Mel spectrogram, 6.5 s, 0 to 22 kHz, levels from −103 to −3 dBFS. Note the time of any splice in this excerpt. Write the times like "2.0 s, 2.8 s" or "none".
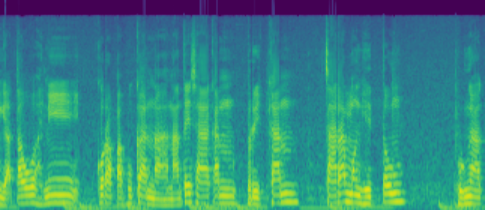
none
